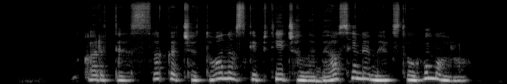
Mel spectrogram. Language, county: Lithuanian, Vilnius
